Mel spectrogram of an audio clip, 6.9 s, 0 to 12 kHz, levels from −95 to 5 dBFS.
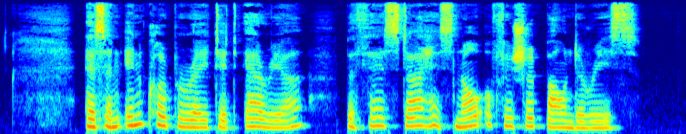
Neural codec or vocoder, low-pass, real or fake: none; 10.8 kHz; real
